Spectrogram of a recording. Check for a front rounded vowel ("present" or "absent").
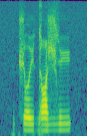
present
